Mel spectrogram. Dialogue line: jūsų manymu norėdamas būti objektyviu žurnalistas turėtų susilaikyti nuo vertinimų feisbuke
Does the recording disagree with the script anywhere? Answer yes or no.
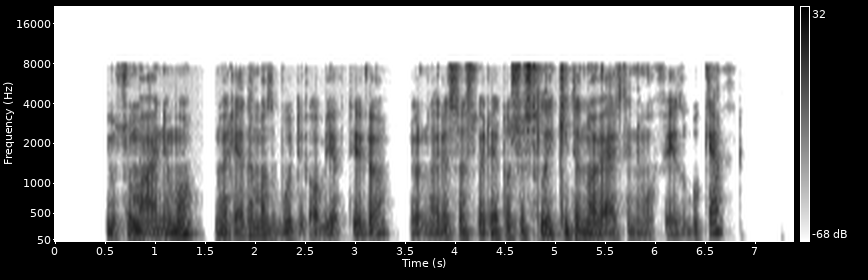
no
